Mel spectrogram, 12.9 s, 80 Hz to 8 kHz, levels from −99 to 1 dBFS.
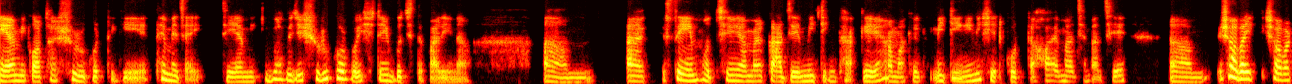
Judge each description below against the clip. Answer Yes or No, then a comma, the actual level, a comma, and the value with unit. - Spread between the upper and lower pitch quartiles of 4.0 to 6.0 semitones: Yes, average, 5.1 semitones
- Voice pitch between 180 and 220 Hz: Yes, high, 190 Hz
